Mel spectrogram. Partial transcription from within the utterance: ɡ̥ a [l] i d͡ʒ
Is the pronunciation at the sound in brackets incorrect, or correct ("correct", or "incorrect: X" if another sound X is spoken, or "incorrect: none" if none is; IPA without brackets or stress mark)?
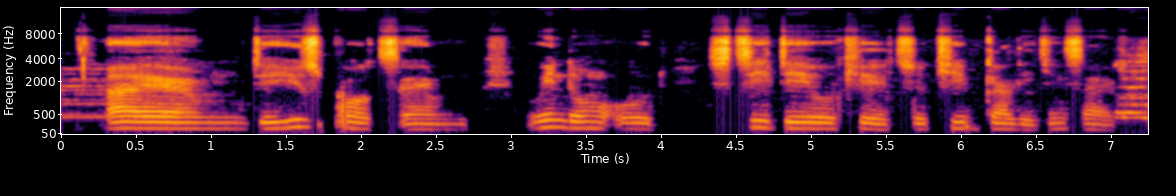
correct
